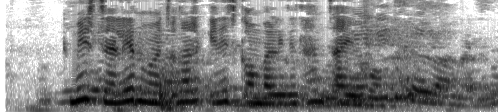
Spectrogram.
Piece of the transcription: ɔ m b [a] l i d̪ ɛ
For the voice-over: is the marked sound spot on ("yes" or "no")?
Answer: yes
